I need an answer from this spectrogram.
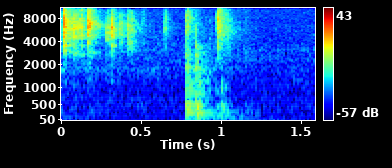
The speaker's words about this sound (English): All right, so I'm rolling 3 dice because I'm being assisted.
